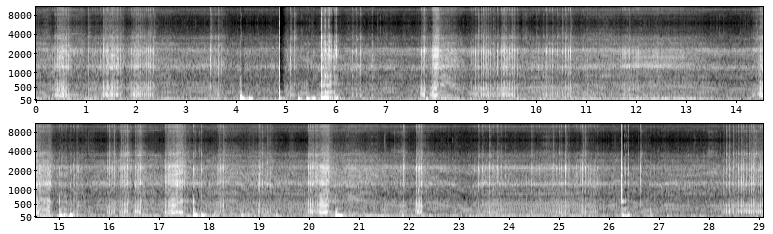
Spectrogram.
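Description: Dirt bike engine revving up and down with the throttle while riding a rough trail, broken by several sharp knocks as the bike jolts over bumps.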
